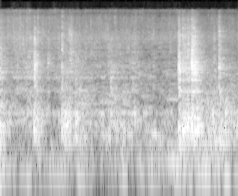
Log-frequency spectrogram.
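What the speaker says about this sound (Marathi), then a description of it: "तर याच्यामध्ये थोडंसं पाणी टाकून घ्यायचं मसाला मिक्स करायसाठी" A little water poured into a cooking masala for homemade handi chicken, soft splashes and a few clinks of utensils in short bursts, quiet and close.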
